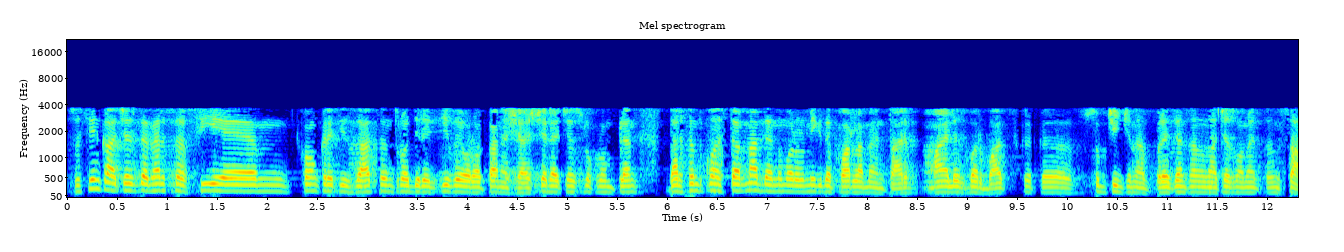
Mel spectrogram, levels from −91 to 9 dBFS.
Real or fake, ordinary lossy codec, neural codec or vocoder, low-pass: real; AAC, 16 kbps; none; 3.6 kHz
